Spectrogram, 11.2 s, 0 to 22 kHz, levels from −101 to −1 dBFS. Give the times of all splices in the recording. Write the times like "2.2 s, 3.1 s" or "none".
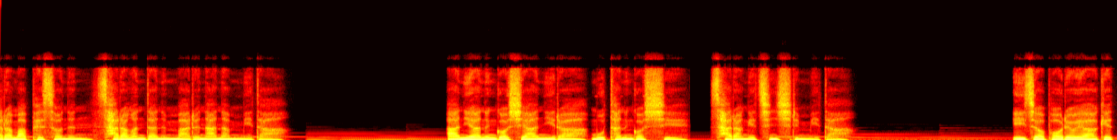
3.0 s, 4.3 s

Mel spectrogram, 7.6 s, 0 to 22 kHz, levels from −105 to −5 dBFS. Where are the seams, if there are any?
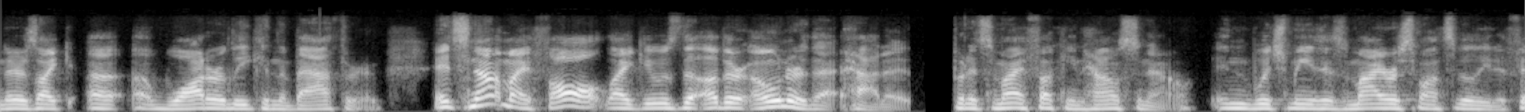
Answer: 4.5 s

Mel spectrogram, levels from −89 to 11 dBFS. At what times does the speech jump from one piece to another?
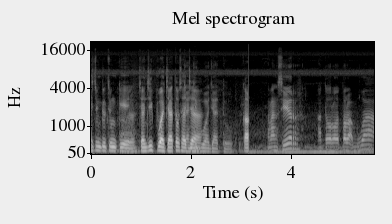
3.2 s

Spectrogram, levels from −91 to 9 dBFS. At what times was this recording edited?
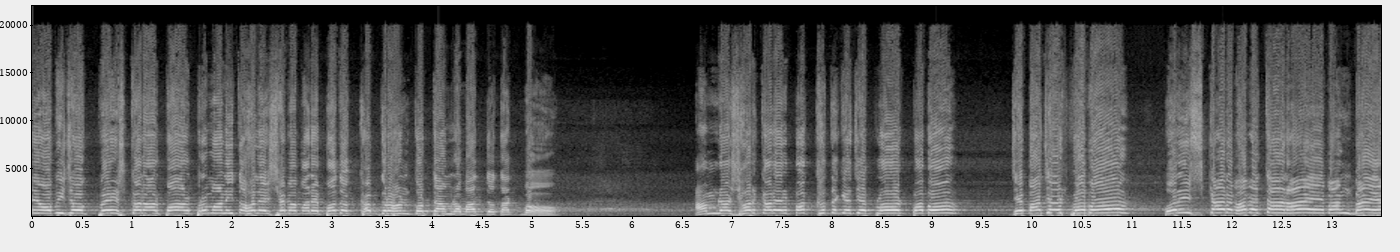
none

